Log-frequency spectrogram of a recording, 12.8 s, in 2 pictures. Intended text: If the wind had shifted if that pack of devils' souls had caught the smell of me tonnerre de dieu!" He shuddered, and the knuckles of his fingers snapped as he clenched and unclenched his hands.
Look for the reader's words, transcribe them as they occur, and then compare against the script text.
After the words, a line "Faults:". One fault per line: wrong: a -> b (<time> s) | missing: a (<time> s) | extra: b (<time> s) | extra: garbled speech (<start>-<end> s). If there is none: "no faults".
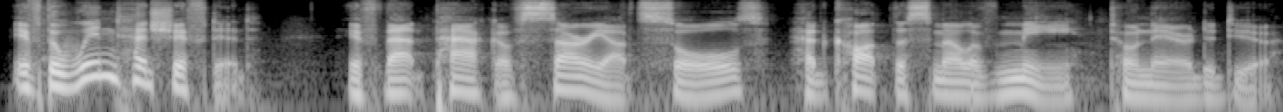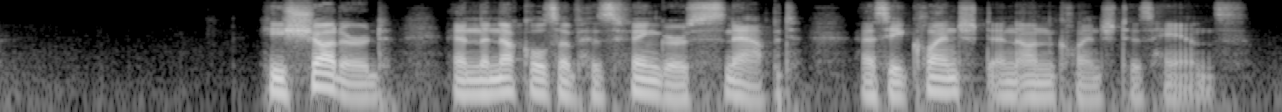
If the wind had shifted if that pack of sariat' souls had caught the smell of me tonnerre de dieu!" He shuddered, and the knuckles of his fingers snapped as he clenched and unclenched his hands.
Faults:
wrong: devils -> sariat (2.6 s)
